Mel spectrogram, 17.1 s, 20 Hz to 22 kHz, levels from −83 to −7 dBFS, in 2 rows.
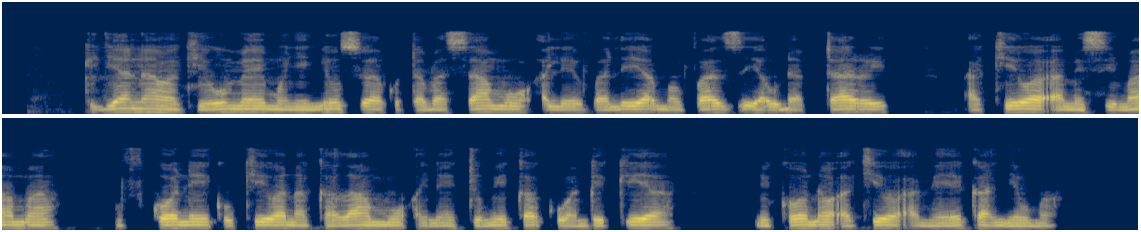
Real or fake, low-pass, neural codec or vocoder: fake; 7.2 kHz; codec, 16 kHz in and 24 kHz out, 2.2 kbps, FireRedTTS-2 codec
